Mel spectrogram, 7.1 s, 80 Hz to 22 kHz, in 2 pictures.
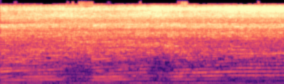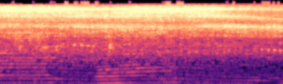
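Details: Womier 2-stroke brush cutter after replacing fuel pipes and fuel filter to cure a no-start and petrol leak: high, buzzy drone holding steady speed with no stumbling or misfire; running properly.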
